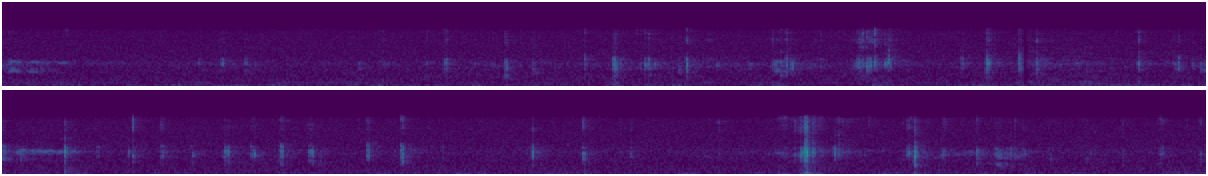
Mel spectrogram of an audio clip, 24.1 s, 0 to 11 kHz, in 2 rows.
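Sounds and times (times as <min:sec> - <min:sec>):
animals chewing food: 0:00.0 - 0:24.0.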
